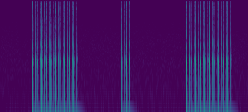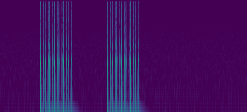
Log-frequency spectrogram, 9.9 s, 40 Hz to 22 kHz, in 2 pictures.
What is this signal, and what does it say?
Pulse dialling, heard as clicks on a phone line, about 11 pulses a second. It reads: 0 2 0 7 7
